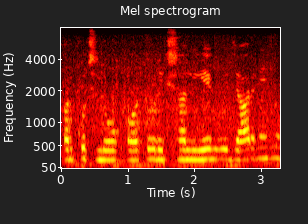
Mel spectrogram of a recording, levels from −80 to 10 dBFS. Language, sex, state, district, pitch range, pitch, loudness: Hindi, female, Uttar Pradesh, Lucknow, 205-215 Hz, 210 Hz, -17 LUFS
